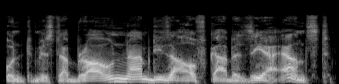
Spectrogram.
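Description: A man narrating a children's audiobook in a measured, expressive storytelling manner. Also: low-pitched, slightly rough, no room sound, studio quality.

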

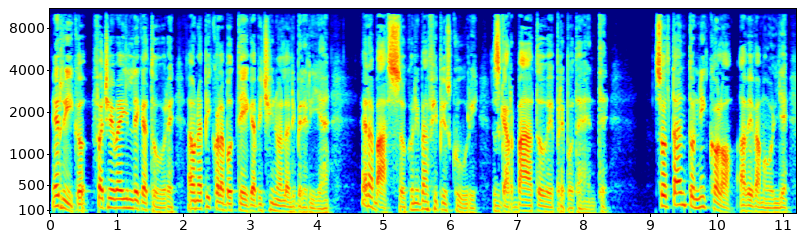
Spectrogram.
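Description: Guy reading an audiobook, lowish voice, pitch moves around a lot, measured. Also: big pitch swings. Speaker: audiobook narrator. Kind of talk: scripted narration.

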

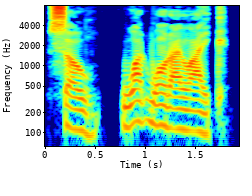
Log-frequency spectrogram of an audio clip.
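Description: Deadpan tough female cop played by a male narrator, a few steps above his own pitch, close and dry. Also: slow pace, dry recording. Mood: wry. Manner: blunt and deadpan. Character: sharp, unimpressed young woman cop. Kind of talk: audiobook character voice.

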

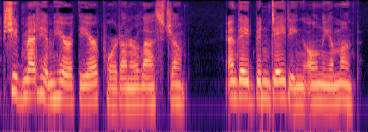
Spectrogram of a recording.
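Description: A woman narrating a thriller audiobook in a steady, measured way. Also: low-pitched, no room sound, studio quality.

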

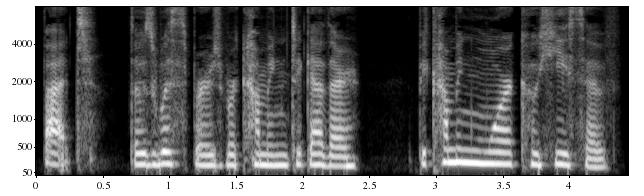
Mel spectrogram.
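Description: A woman reading a first-person novel aloud as an audiobook narrator, in a measured, expressive way. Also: medium pitch, dry recording, studio quality.

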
